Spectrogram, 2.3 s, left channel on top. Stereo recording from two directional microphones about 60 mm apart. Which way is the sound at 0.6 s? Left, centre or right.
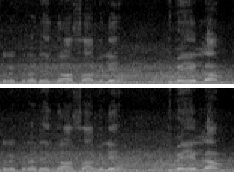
Right.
